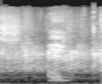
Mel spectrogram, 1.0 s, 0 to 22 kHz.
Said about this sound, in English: My wife and I, we've been married 34 years. And yeah, sure, you can applaud. I'll take that applause, sure.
